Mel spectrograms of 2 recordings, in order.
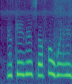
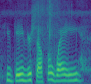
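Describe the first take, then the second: First: Sing-song tease, pitched up high; high teasing coo. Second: Said in the usual way. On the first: Real, not acted. Vlogger teasing chipmunk about its home, high sing-song.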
